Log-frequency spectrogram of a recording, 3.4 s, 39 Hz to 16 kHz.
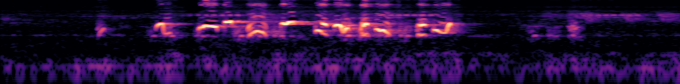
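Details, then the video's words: Caged red-whiskered bulbul giving a lure song: a loud, quick run of liquid, warbling whistled notes lasting about a second and a half, then one or two faint chirps against a quiet, low rumble. "เสียงต่อนกกรงตาแดงEp.4/2 ปิดเกมส์ Suara merbah belukar gacor"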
